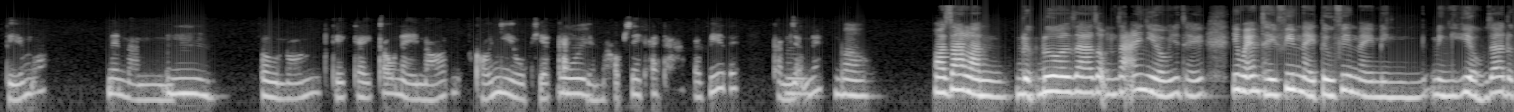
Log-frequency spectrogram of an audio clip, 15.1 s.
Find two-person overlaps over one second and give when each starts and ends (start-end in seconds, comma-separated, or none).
none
